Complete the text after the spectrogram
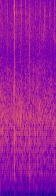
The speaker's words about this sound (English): So let's all of you give yourself a wonderful hand clap. It was beautiful.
